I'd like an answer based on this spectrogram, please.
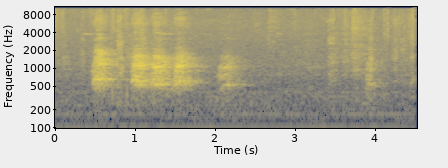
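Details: Two dogs meeting, one described as a grumpy little dog: a quick run of four rough, mid-pitched barks or yelps packed into under two seconds, then only faint scattered sounds over low background hum.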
